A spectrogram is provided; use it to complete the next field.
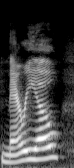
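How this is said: The name is said with a Canadian English pronunciation. It fits in with local English speech. "trying to adapt to the Canadian pronunciation"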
